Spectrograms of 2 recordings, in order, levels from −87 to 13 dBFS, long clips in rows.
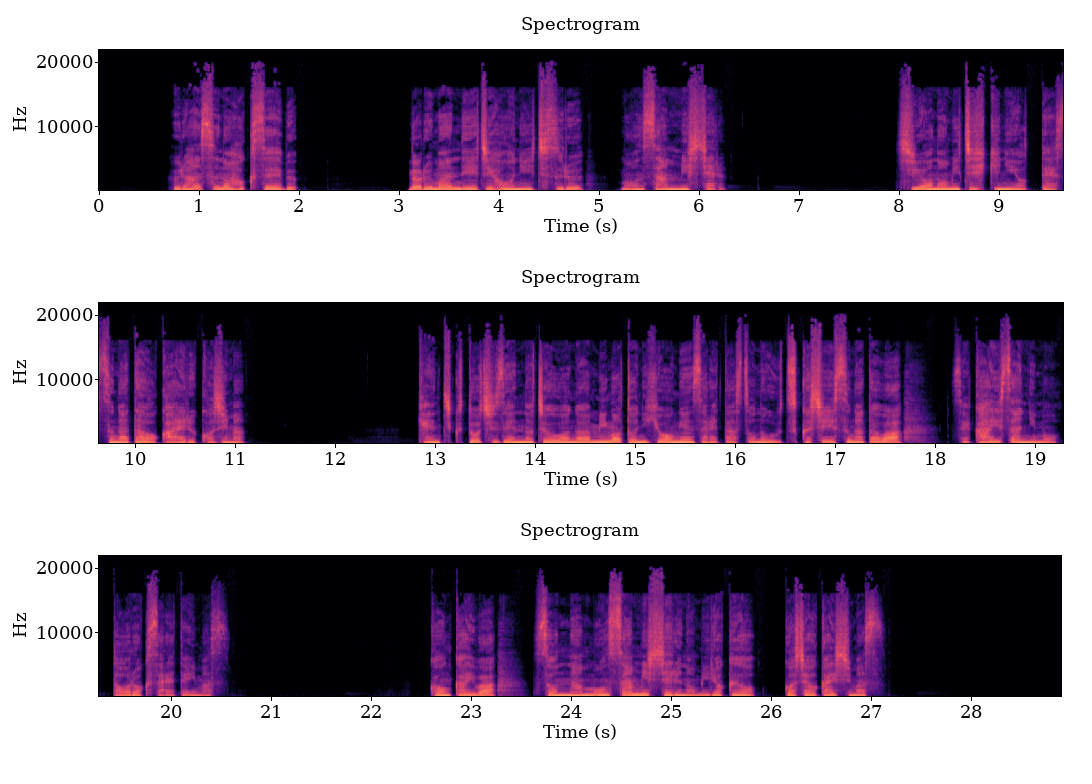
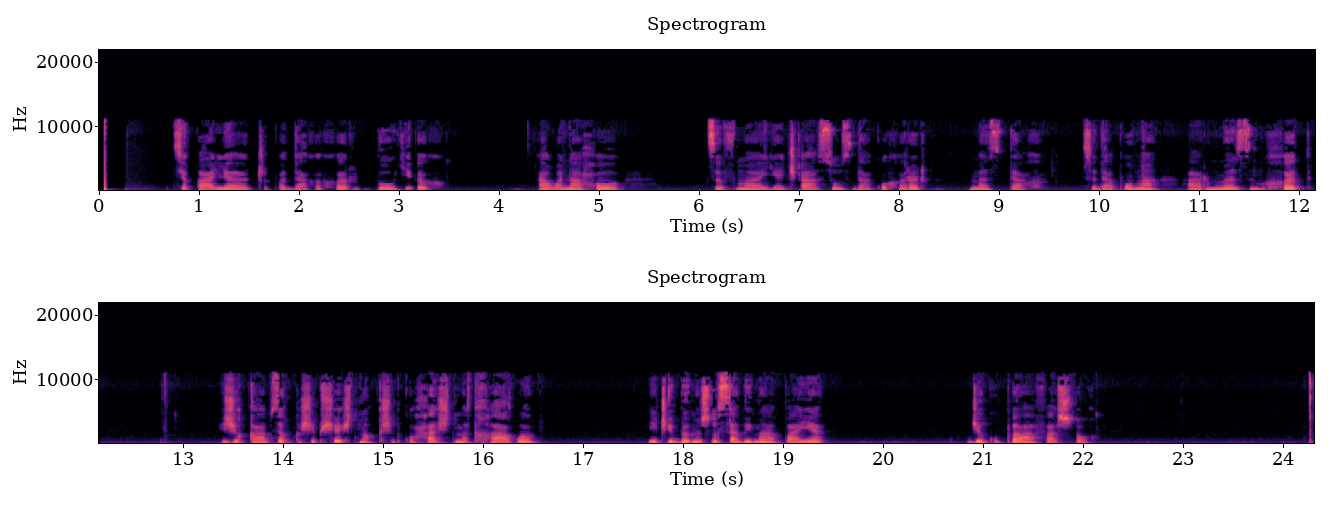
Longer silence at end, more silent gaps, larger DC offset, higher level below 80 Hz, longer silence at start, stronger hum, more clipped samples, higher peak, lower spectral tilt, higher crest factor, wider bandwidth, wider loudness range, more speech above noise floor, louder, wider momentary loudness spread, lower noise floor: first, 1.8 s vs 0 s; neither; neither; second, -66 dBFS vs -46 dBFS; first, 0.75 s vs 0.05 s; neither; neither; about the same, -4 dBFS vs -4 dBFS; about the same, -5 dB/octave vs -4.5 dB/octave; second, 16 dB vs 24 dB; first, 19.5 kHz vs 11.5 kHz; about the same, 7 LU vs 5 LU; first, 70 dB vs 45 dB; first, -19 LUFS vs -26 LUFS; about the same, 10 LU vs 11 LU; first, -88 dBFS vs -70 dBFS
